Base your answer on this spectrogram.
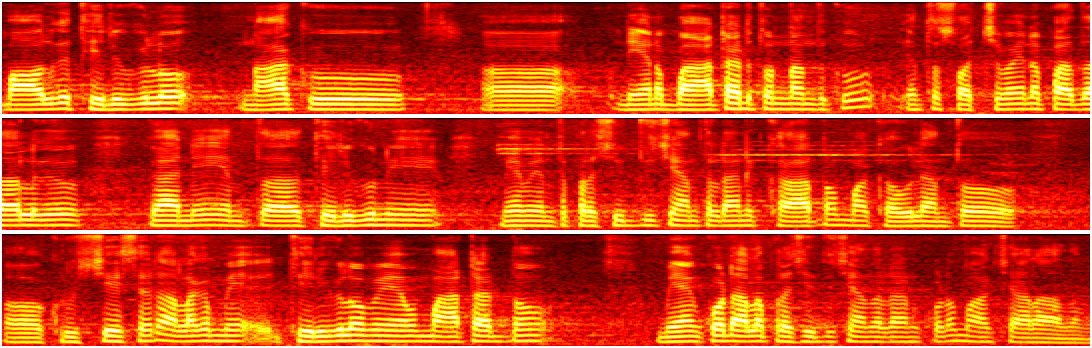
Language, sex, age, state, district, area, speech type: Telugu, male, 30-45, Andhra Pradesh, West Godavari, rural, spontaneous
